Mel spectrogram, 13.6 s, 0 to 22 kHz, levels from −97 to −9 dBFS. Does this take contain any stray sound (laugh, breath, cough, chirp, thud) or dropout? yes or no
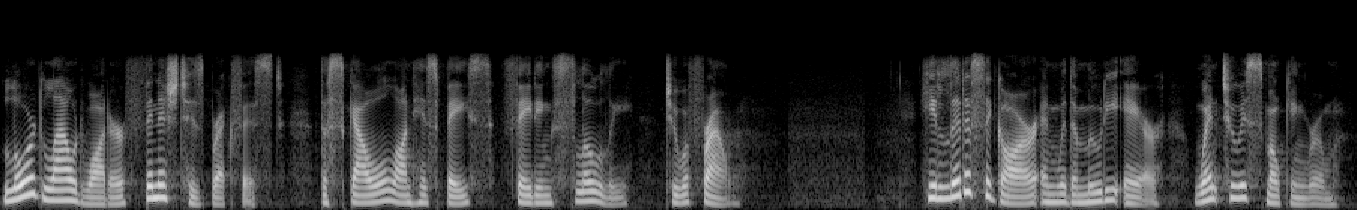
no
